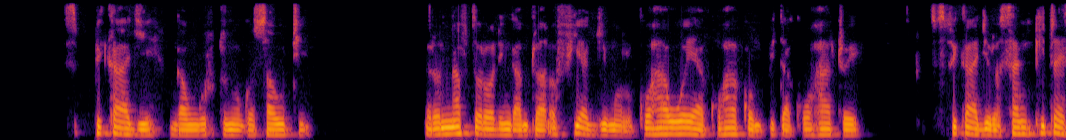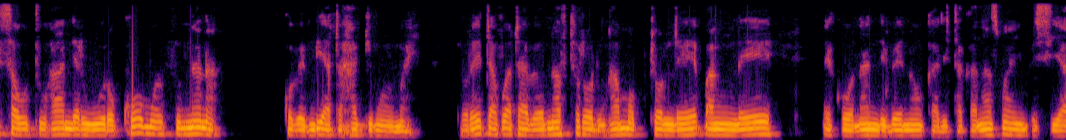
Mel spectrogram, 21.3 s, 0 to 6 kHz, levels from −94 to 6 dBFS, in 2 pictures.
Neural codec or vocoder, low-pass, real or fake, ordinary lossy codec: none; 5.4 kHz; real; AAC, 48 kbps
